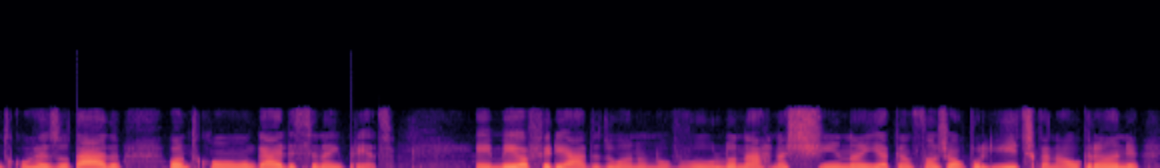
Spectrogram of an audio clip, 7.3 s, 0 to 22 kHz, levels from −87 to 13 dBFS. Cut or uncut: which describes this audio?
uncut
